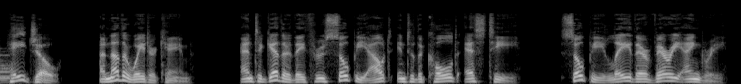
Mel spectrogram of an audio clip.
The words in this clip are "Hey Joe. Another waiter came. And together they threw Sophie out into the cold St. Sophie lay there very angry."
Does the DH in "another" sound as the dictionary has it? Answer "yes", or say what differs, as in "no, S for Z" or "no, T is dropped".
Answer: yes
